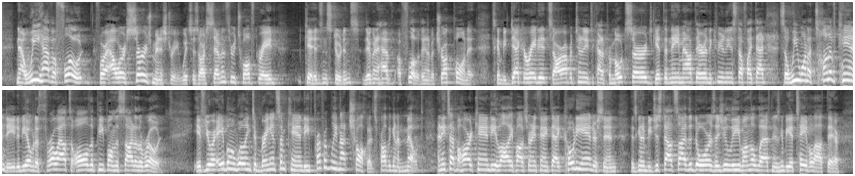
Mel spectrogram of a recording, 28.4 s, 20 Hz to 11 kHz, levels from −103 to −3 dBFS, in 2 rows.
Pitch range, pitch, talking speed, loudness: 165-200 Hz, 180 Hz, 285 wpm, -12 LUFS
